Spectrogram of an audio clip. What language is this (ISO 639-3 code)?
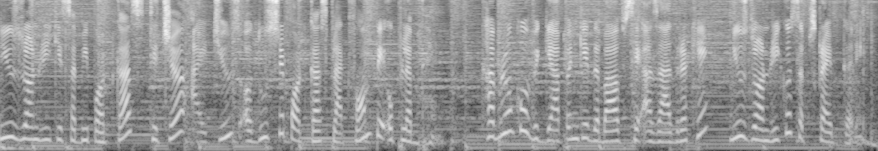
hin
